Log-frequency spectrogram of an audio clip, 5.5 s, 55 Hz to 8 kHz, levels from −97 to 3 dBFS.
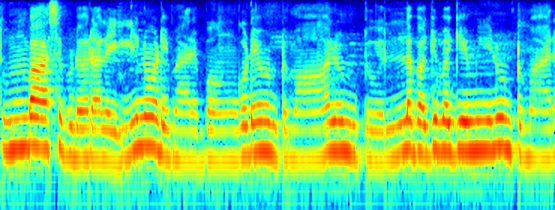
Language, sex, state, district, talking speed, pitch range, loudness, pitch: Kannada, female, Karnataka, Dakshina Kannada, 170 wpm, 190-230 Hz, -18 LUFS, 210 Hz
